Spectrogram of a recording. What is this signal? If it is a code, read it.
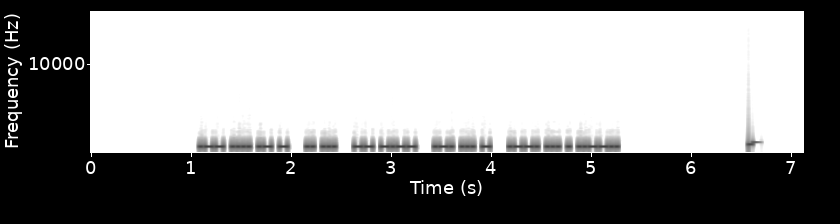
Morse code, heard as a keyed tone, about 44 wpm, 700 Hz. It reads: WHAT IS MY RST PSE?
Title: Common QSO Phrases 45wpm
